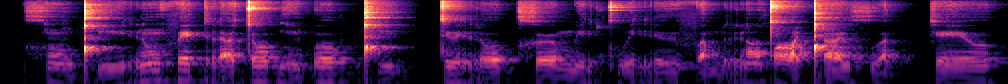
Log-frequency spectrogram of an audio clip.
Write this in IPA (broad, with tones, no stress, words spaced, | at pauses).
xũ˨ǃʼi˩rũ˥fe˥ɡ rɐ˩to˥ ɡĩ˨ɓo˥ɡ ǃʼi˩ɡtːɨ˥ ro˨ɡxɵ˥ mi˨rkʷʼi˩rɨ˩fɐ˩m rũ˦tˤ o˦ɪ̯ǃʼɐ˦ɪ̯ xʷɐ˩kːe˦ʊ̯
